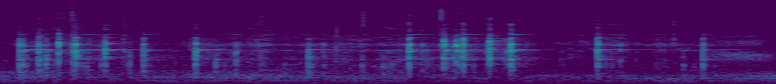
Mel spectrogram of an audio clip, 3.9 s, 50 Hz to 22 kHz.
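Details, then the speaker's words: 10-ton snatch block being wiggled by hand: light metallic clinks and rattles from roller play, in a comparison of the Ranger block (very little gap) against a Volt version whose roller has visible daylight and moves a lot. "And as I wiggle this back and forth, see how noisy that thing is? Hear the difference? Very smooth."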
